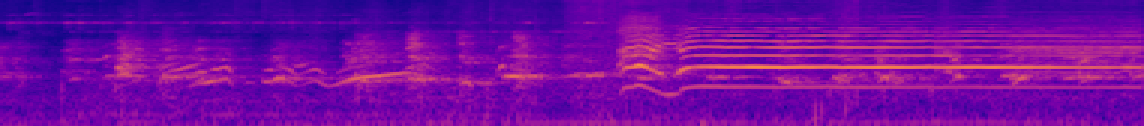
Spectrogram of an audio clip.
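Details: Village dogs giving voice while chasing wild boar during a hunt: several overlapping wavering yelps and barks, then a long, steady, high-pitched howling bay that holds its tone for several seconds, with people's voices faint underneath.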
